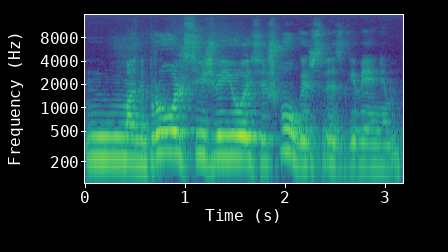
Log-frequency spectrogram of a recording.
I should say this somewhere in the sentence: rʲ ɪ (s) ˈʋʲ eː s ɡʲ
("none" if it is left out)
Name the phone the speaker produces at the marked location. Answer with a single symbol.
s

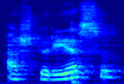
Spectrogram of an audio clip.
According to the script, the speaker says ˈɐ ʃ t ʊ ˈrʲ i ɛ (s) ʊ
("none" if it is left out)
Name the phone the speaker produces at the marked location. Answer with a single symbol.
s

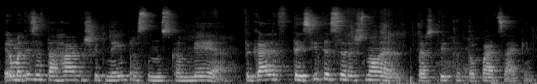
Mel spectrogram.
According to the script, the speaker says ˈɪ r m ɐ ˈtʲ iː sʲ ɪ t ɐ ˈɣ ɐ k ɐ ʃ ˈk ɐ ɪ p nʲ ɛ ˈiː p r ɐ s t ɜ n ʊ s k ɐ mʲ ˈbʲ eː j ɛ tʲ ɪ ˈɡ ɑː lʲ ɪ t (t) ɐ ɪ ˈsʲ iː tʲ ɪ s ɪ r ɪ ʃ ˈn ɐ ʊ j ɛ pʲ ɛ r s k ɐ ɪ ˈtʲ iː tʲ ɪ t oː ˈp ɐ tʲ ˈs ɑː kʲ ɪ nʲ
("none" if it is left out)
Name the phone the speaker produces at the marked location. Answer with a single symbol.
t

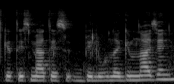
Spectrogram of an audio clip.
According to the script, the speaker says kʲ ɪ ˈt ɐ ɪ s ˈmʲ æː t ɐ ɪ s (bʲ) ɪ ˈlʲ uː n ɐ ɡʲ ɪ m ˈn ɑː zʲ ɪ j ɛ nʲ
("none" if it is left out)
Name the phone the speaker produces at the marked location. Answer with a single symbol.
bʲ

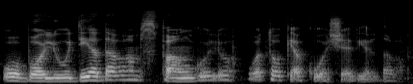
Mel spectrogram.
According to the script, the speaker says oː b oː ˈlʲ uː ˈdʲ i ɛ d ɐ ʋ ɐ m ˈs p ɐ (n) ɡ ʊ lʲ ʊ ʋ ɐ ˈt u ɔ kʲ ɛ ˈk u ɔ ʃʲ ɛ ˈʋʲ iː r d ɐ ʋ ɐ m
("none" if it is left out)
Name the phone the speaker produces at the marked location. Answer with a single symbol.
ŋ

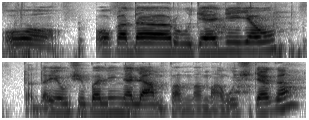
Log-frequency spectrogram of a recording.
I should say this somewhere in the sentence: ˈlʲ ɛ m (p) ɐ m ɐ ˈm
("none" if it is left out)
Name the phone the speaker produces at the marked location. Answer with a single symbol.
p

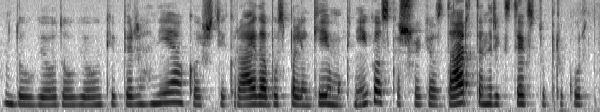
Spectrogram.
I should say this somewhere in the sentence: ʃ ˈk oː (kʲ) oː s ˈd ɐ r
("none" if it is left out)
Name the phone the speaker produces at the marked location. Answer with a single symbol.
kʲ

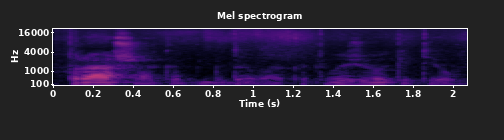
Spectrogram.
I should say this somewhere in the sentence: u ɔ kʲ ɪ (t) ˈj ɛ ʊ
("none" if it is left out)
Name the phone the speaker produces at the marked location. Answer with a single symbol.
t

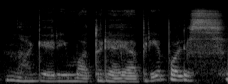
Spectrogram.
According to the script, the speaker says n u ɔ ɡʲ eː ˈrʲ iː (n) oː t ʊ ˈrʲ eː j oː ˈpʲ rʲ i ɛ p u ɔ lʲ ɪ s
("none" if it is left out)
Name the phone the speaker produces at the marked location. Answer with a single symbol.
m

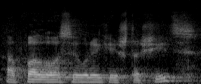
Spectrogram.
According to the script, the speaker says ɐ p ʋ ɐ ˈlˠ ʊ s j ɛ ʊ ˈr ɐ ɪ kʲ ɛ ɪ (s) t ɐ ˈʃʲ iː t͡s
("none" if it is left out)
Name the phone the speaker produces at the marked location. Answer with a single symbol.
ʃ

